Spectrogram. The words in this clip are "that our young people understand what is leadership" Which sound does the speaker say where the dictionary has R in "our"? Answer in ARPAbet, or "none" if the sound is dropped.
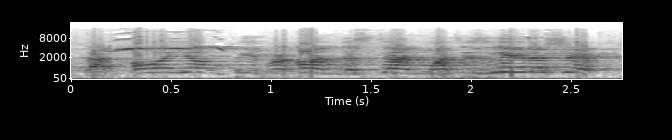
L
